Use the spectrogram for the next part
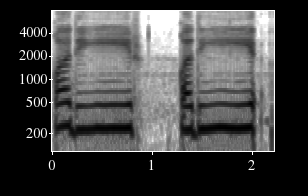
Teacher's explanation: را ساکن ہی پڑھا جائے گا لیکن اس کے ساتھ فوراً سے ہونٹوں کو گولائی کی طرف اشارہ کیا جائے گا. اسے کہتے ہیں وقف بالاشمام.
